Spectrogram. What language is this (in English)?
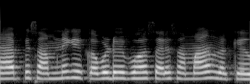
Hindi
